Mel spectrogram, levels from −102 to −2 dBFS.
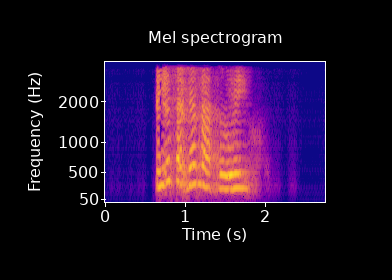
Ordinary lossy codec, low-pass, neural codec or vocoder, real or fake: AAC, 24 kbps; 3.6 kHz; codec, 16 kHz, 0.5 kbps, FreqCodec, smaller model; fake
